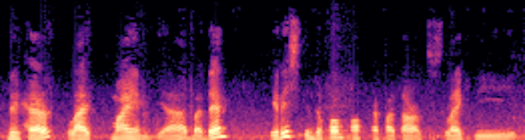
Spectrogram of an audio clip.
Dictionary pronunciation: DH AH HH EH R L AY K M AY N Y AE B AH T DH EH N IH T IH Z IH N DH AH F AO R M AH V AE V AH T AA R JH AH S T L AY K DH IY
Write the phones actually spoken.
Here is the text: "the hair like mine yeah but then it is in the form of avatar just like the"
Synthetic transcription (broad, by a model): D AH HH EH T L AY K M AY N Y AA B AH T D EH N IH T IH S IH N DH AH F AO R M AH F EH P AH T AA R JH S L AY K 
